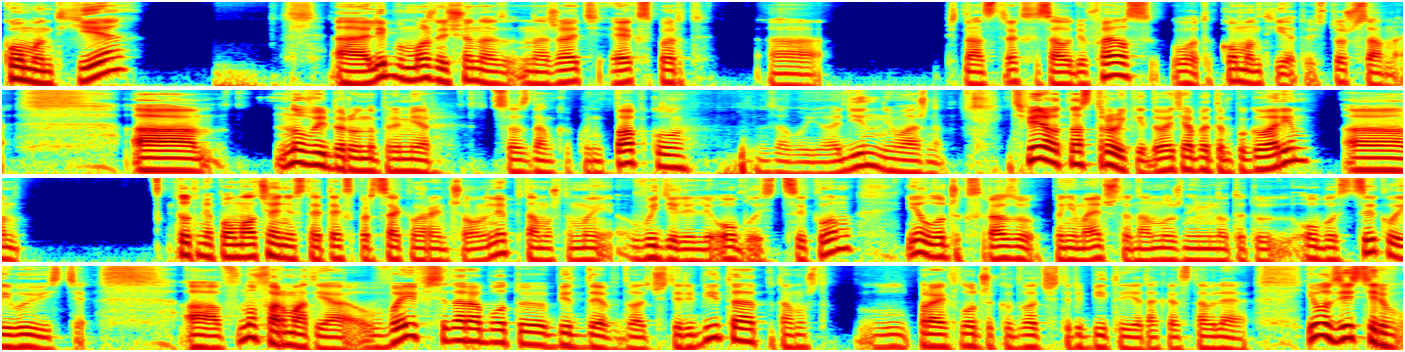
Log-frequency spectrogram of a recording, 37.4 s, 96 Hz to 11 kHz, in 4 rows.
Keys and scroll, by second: 14.2 l.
